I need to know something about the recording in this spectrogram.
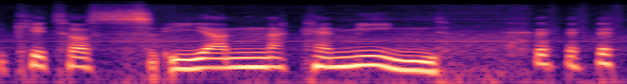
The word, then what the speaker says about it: Kiitos ja näkemiin: I've spelt it phonetically on my notepad as well. Kiitos ja näkemiin. Kiitos ja näkemiin. It sounds like a bad English pronunciation of it.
